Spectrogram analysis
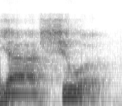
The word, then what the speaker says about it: Yeshua: They wouldn't pronounce his name like that. His name would have been Yeshua.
